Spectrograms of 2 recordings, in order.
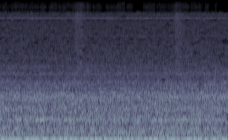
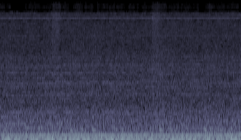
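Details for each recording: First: Bosch washing machine in diagnostic test mode: steady rushing hiss of water filling through an open inlet valve, even flow with no chatter or buzz. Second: Bosch washing machine diagnostic test: energized dual cold-water prewash inlet valve gives a steady low electrical hum but no water flows; the valve likely needs replacing.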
